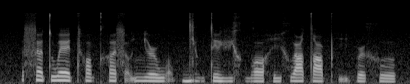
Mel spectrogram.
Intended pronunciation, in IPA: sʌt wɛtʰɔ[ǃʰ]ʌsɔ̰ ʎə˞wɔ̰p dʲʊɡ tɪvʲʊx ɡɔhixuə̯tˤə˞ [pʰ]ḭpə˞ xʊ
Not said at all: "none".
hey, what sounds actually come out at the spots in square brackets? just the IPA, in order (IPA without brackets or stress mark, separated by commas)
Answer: kʰ, pʰ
